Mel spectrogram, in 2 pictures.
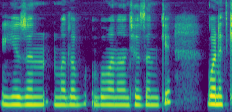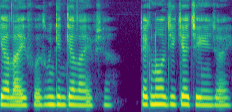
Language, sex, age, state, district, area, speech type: Kashmiri, female, 30-45, Jammu and Kashmir, Bandipora, rural, spontaneous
